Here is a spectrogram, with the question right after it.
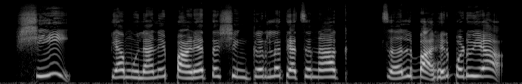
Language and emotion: Marathi, disgusted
